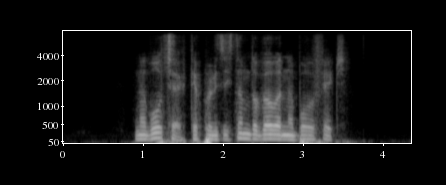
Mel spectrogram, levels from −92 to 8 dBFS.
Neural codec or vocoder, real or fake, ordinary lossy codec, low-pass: codec, 16 kHz, 0.5 kbps, X-Codec, HuBERT features, trained on balanced general audio; fake; AAC, 32 kbps; 7.2 kHz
